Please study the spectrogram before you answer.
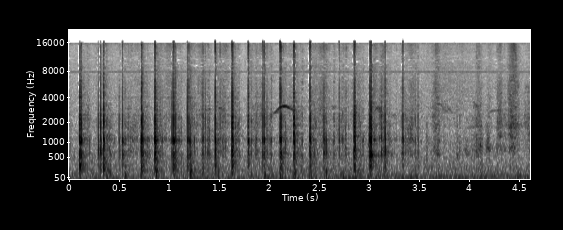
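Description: Long nails tap fast on the glossy paper front cover of a small, solid paperback manga, No.6 volume 5, held in both hands. The result is a quick, uneven run of crisp, dry clicks with bright edges and almost no ring, growing softer and sparser toward the end.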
